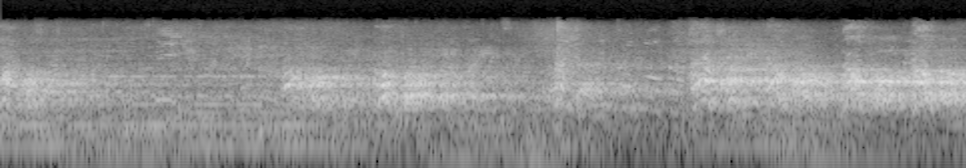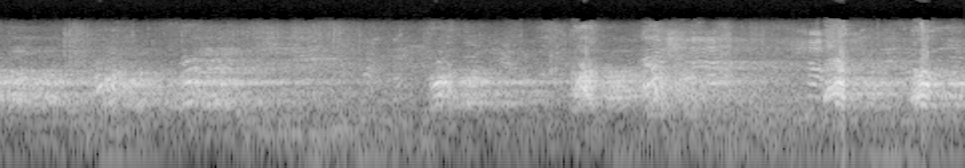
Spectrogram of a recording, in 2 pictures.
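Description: Dogs barking at an agility trial, with several sharp barks in the second half, the loudest near the end, over people talking in a large echoing indoor hall.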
